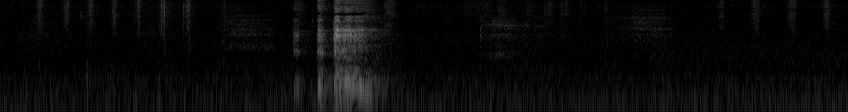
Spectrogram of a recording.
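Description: A woman briefly clears her throat, one short sound falling in pitch about three seconds in, over quiet room tone with faint scattered clicks.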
